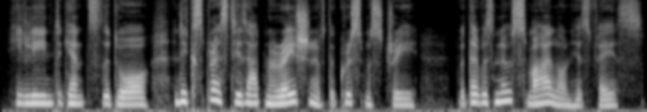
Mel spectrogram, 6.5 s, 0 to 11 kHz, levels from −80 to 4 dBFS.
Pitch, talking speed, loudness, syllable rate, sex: 180 Hz, 195 wpm, -18 LUFS, 5.5 syllables/s, female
